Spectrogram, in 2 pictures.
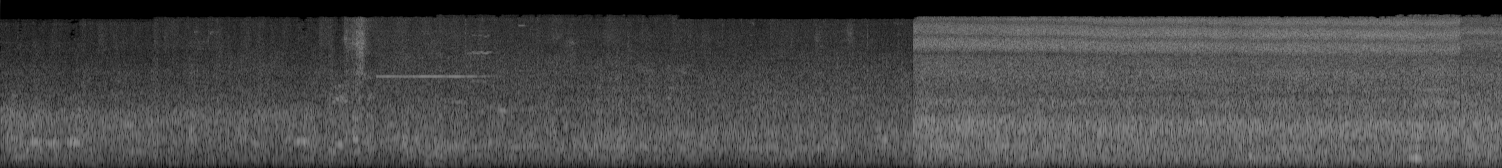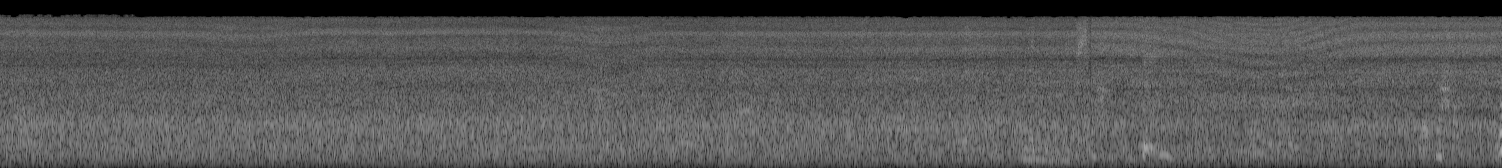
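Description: Outdoor ambience: a steady rushing noise with murmured voices, stepping up in loudness about nine seconds in, where it becomes a fuller rush like churning water.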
